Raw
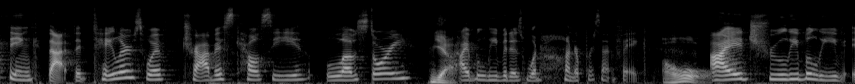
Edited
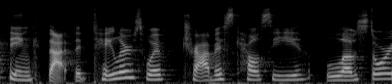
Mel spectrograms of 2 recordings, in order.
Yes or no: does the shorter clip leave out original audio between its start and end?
no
